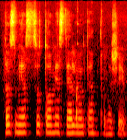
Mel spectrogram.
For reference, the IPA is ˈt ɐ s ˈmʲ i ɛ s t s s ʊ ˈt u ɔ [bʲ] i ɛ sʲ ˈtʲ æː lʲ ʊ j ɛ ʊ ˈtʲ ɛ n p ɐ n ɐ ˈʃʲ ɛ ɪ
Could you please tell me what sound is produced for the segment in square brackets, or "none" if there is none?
mʲ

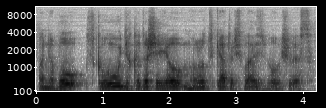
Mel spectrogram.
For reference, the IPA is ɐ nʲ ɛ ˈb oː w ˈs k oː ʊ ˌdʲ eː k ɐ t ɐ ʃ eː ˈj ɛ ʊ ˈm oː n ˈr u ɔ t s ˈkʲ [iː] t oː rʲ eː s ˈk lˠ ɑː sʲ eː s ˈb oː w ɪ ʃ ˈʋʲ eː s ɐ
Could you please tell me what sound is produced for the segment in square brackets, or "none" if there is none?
æː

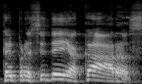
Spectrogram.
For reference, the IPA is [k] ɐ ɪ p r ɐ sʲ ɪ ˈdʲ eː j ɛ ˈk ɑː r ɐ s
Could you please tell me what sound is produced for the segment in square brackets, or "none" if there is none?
k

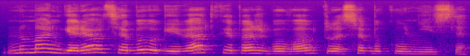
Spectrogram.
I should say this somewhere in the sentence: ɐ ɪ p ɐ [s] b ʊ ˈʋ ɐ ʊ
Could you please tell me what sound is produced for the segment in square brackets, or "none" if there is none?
ʃ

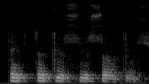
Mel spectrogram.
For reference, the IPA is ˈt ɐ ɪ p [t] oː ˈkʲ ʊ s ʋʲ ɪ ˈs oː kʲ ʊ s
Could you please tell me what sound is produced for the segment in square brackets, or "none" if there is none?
t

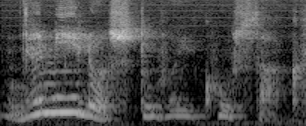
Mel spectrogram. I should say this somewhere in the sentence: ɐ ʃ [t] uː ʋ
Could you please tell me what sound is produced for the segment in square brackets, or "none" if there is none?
t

